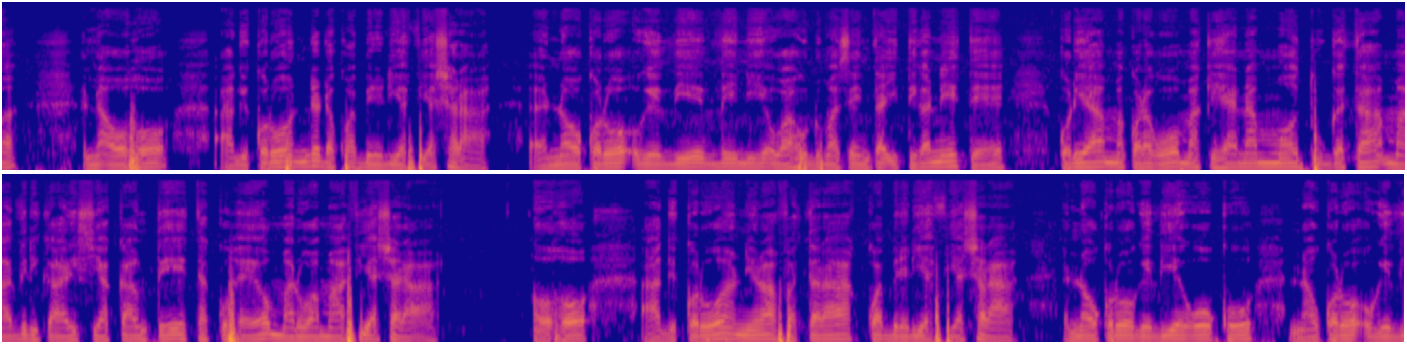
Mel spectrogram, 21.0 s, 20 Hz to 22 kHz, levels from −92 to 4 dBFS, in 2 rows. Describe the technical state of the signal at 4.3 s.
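At 4.3 s the speech is under overdone noise removal, which runs through the whole clip rather than appearing as a local event. The noise reducer pulls individual frequency bands down hard whenever they sit close to its noise estimate, so the background drops and breaks up into twinkling specks, and the quieter parts of the voice vanish with it. Unlike a low-pass filter, it removes energy band by band and keeps shifting instead of cutting cleanly above one frequency.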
